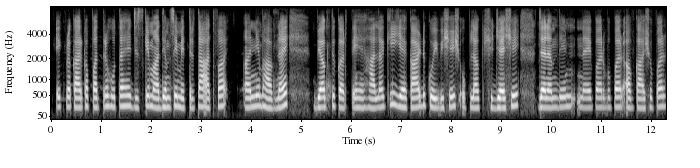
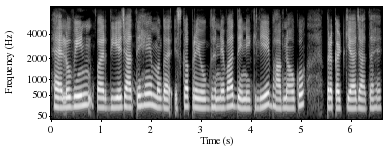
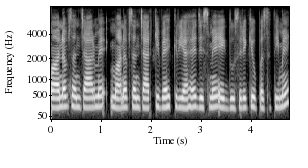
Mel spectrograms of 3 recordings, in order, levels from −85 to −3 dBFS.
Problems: constant background noise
